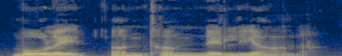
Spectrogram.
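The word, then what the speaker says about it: Mole Antonelliana: He's also very famous for designing a very well-known dome called the Mole Antonellian. Mole Antonellian. I'll have to get the pronunciation right. – Morley Antonelliana.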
